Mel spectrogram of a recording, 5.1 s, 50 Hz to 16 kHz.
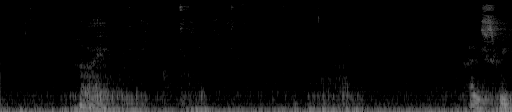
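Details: F2 Savannah cat purring while giving affection to its owner indoors: a steady, low rumbling purr runs through the whole clip, with a woman's soft voice speaking briefly over it near the start and again at the end.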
